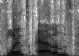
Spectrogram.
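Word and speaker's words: Flynt Adams: His name is Flint Adams. It is spelled a little bit different. It is F-L-Y-N-T.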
